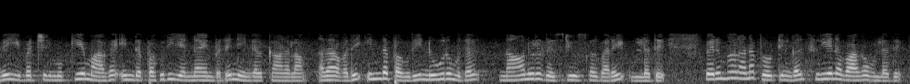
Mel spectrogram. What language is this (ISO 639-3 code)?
tam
